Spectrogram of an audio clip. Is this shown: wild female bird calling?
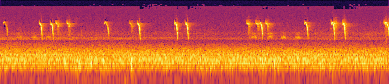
yes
